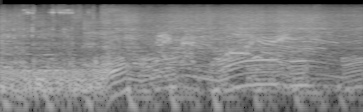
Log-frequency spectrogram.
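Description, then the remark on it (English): A loud chainsaw engine revs continuously, its pitch surging up and dropping back several times over a dense, rough mechanical roar, as a person in the back of a truck pulls out the chainsaw. “And the person in the back of the truck, which looks like a giant shambling corpse, is like going crazy and then pulls out a fucking chainsaw.”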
